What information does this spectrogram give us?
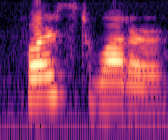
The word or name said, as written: first water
